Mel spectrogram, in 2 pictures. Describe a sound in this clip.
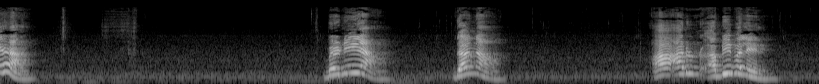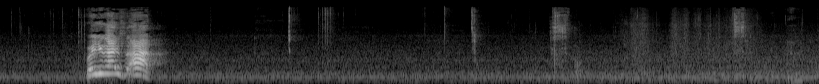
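A middle-aged woman chews and slurps food close by.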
